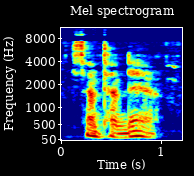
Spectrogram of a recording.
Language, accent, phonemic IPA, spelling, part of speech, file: English, Southern England, /ˌsæntænˈdɛə(ɹ)/, Santander, proper noun, LL-Q1860 (eng)-Santander.wav
- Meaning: 1. A city and port, the capital of the autonomous community of Cantabria, on the north coast of Spain 2. A department in northern Colombia. See Wikipedia:Santander Department 3. A Spanish surname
